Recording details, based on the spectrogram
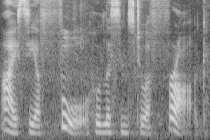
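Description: A woman's voice: lowish voice, lively intonation, darkish tone, a little hiss or hum. A woman playing a scornful buffalo chief. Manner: slow, dismissive snorting.

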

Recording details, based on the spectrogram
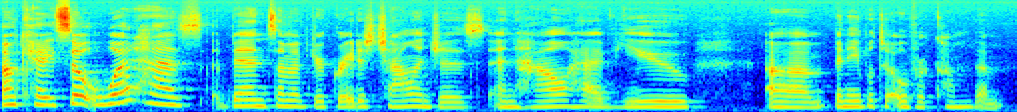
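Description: A woman moderating a stage panel, relaxed and joking as she poses questions. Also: lowish voice, a little slow, vocal fry. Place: stage of a concert hall, in front of an audience.

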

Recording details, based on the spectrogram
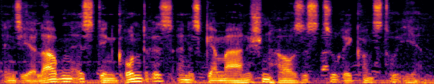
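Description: A man narrating a scripted historical documentary in a measured, serious and dramatic manner. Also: rumbling low, creaky. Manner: measured, serious, dramatic present-tense telling. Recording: music behind the voice. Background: music bed.

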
